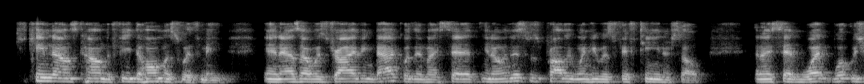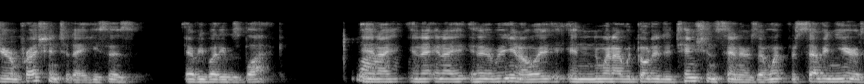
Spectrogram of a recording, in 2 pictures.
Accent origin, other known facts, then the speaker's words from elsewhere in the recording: Minneapolis, Minnesota, United States; I grew up in Minneapolis, Minnesota.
